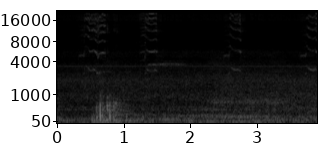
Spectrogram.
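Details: Samsung UN55NU6900 TV power board with leaking capacitors, plugged in: high squeaky chirps repeat about once a second, standby red light flashing and TV won't turn on; capacitors suspected, to be replaced.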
